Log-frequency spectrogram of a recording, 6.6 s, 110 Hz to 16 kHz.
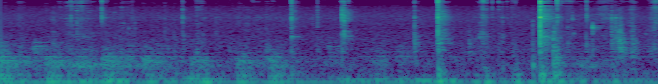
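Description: Faint clicks and ticks of fingers handling the small plastic parts and wires of a DJI Mavic Air 2 drone's landing-gear leg, with a sharper click a little over five seconds in, over a faint low hum.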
